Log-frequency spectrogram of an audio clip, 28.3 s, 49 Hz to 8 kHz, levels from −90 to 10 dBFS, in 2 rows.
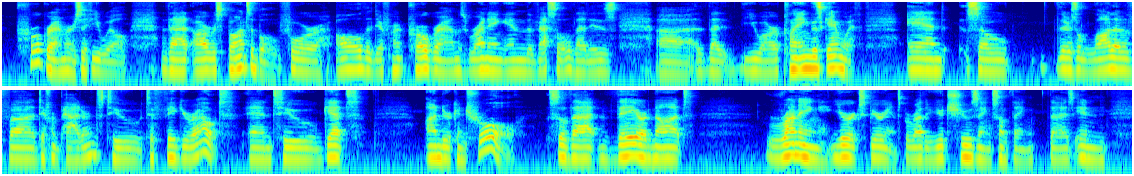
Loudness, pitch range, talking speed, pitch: -30 LUFS, 120-135 Hz, 125 wpm, 125 Hz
